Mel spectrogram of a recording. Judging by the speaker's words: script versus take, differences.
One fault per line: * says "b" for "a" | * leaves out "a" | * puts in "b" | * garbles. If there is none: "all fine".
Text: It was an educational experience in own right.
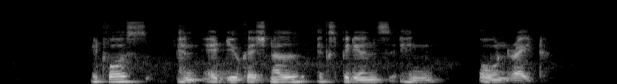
all fine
